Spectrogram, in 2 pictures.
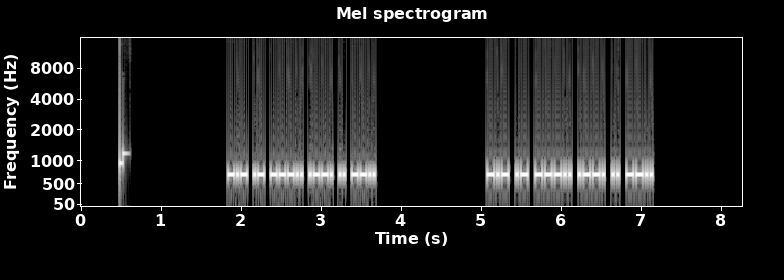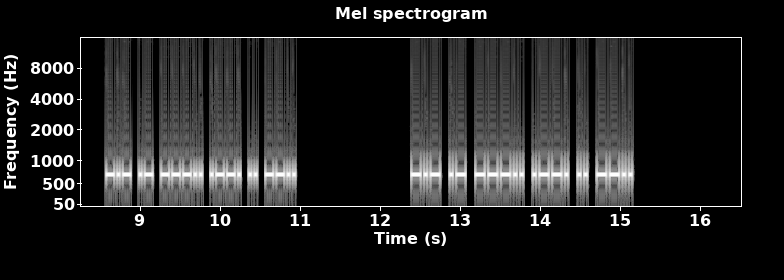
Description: Morse code, heard as a keyed tone, about 36 wpm, 700 Hz. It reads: KA8PIZ KA8PIZ KA8PIZ KA8PIZ
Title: Speed Racing - USA 2x3 Call Signs 30wpm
